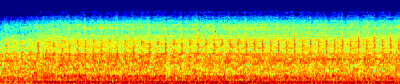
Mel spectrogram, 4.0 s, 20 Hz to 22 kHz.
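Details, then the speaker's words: Rebuilt 2024 Chevrolet High Country Duramax diesel on first start after reassembly: loud, dense idle with fast steady clatter underneath despite good oil pressure; owner suspects a lifter or injector, knocking at idle unconfirmed. "Check the they got lots of oil pressure, it says, but sounds like a lifter or something, but so it does run. It kind of make a little bit of a noise there."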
